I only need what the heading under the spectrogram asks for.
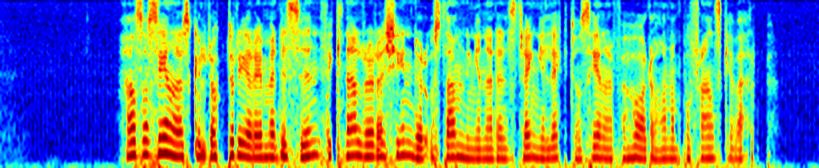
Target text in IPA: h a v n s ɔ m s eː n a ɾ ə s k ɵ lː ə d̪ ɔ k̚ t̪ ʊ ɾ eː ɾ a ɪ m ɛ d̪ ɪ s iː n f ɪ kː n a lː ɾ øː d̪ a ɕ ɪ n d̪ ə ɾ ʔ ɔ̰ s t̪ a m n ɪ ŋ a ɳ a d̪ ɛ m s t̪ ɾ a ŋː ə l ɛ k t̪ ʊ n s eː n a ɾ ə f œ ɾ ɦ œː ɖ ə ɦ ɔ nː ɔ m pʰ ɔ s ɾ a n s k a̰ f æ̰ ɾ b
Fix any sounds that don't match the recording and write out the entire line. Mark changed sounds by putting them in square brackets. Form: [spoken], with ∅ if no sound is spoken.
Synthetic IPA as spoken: h a [∅] n s ɔ m s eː n a ɾ ə s k ɵ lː ə d̪ ɔ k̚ t̪ ʊ ɾ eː ɾ a ɪ m ɛ d̪ ɪ s iː n f ɪ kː n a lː ɾ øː d̪ a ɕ ɪ n d̪ ə ɾ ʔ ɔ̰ s t̪ a m n ɪ ŋ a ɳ a d̪ ɛ [n] s t̪ ɾ [ɛ] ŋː ə l ɛ k t̪ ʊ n s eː n a ɾ ə f œ ɾ ɦ œː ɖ ə ɦ ɔ nː ɔ m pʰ ɔ [f] ɾ a n s k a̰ [v] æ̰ ɾ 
